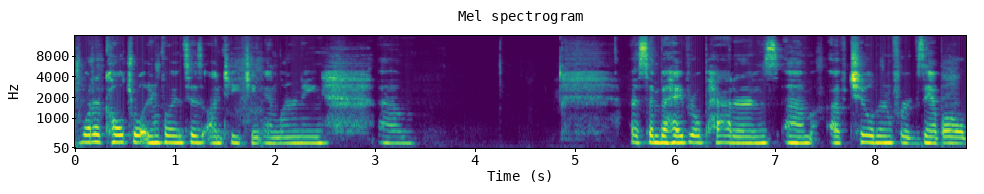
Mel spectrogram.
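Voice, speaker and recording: Sick middle-aged woman, voice going, talks flat and quiet, lots of ums and restarts. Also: medium pitch. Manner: halting, many ums and restarts. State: sick, losing her voice. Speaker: teacher and graduate student. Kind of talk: recorded class assignment answers.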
